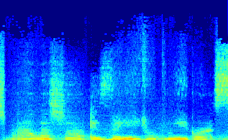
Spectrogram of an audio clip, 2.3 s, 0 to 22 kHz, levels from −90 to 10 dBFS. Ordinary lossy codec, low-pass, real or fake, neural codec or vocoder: MP3, 96 kbps; 19.8 kHz; fake; codec, 44.1 kHz, 0.9 kbps, DAC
